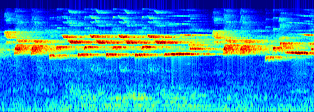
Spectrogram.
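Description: A goldfinch hybrid sings a fast, continuous stream of bright, liquid twitters and tinkling trills, high-pitched and unbroken throughout; a faint low hum lies beneath.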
